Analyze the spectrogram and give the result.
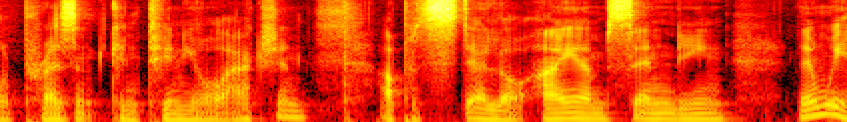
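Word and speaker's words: ἀποστέλλω: says i send apostello apostello remember the accent is on the epsilon there apostello and that means i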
